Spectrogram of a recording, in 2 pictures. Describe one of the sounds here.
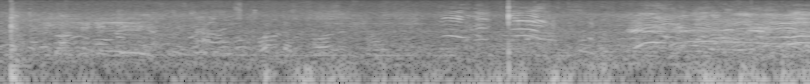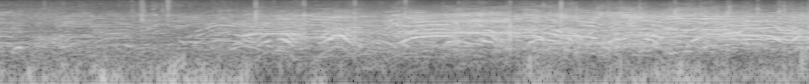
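A crowd of spectators shouts and cheers nearby, growing louder and more excited.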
